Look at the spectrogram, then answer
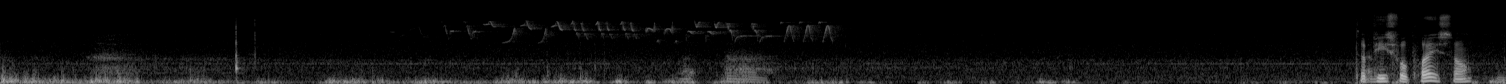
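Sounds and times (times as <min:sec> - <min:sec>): wind rumbling on microphone: 0:00.0 - 0:11.7, 0:14.6 - 0:15.0
songbird singing: 0:00.7 - 0:14.1.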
